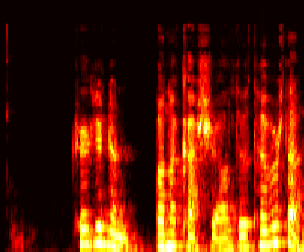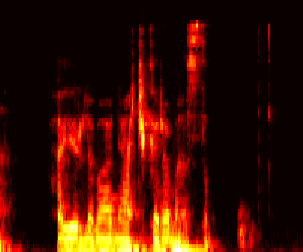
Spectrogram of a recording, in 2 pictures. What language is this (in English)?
Turkish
